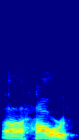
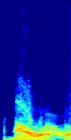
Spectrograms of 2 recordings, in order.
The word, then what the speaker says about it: Howarth: It's Howarth, right? Oh, Howarth is how we like to pronounce it. Howarth.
